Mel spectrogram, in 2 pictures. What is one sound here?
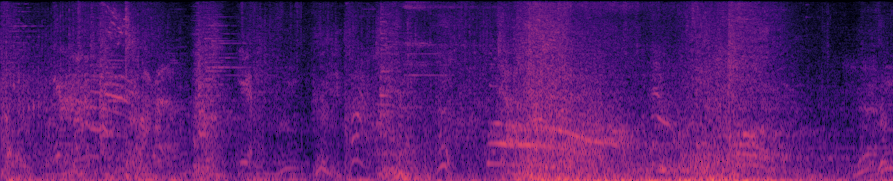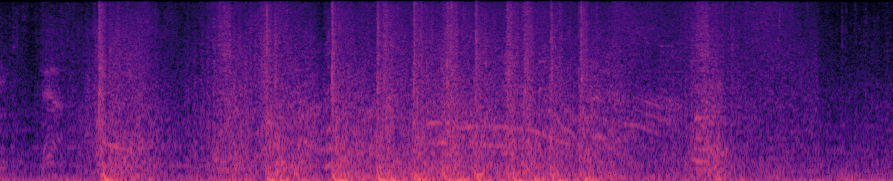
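Fiery blasts burst and crackle.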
